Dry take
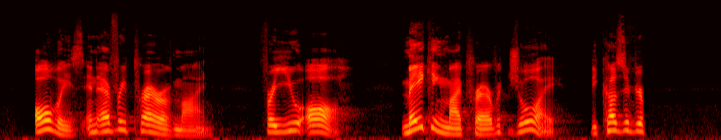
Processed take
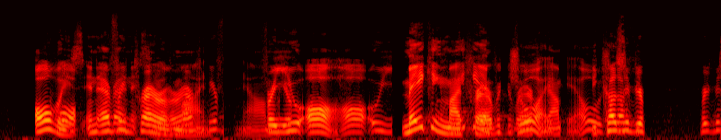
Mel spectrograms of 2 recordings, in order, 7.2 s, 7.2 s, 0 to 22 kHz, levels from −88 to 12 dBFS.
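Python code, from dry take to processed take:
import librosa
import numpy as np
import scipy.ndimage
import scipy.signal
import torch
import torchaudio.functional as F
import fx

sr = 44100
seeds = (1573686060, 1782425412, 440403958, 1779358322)

y = fx.reverse_delay(x, sr, ms=561, wet_db=-7.5)
y = F.gain(torch.from_numpy(y), -4.0).numpy()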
